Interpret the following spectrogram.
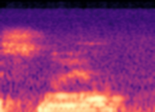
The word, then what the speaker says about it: smial: Gary haglin I've found this uh Society to smile I guess that's how you pronounce it that's right okay I didn't know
